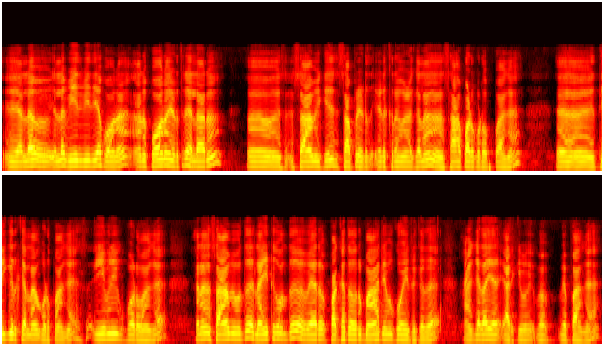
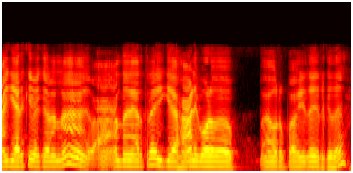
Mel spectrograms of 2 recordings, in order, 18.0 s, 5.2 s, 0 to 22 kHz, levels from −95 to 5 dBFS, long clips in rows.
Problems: background sounds at intervals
